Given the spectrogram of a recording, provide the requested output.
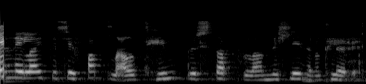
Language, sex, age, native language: Icelandic, female, 12, Icelandic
